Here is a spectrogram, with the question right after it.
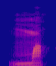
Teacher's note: That's why it is called nasal. But there is sudden release of air, but through your nose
